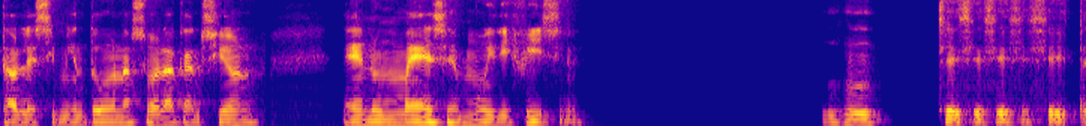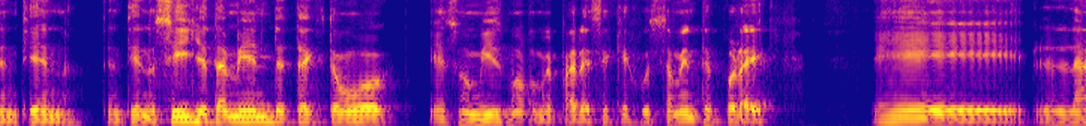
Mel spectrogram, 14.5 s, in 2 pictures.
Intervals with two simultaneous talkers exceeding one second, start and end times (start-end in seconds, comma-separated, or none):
none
